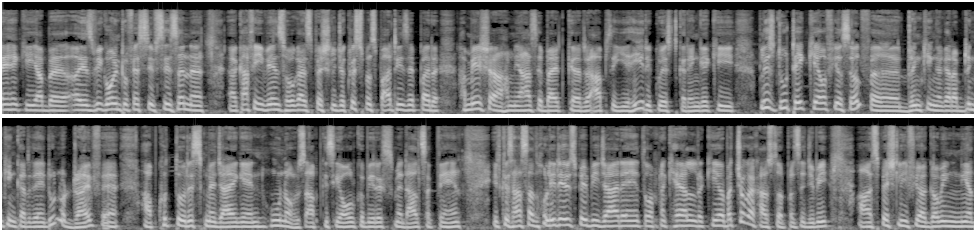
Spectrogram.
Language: Hindi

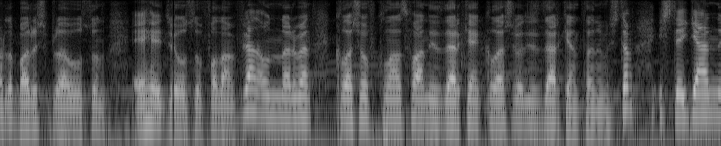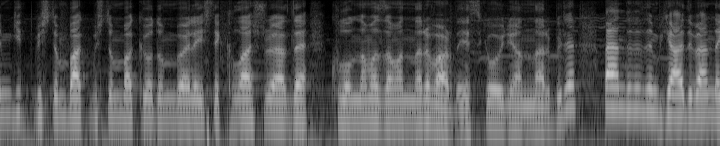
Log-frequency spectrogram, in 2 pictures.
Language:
Turkish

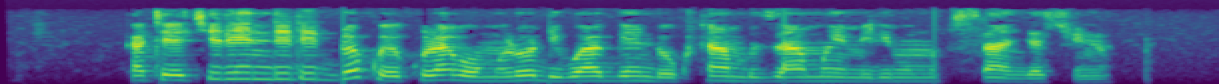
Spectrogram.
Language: Ganda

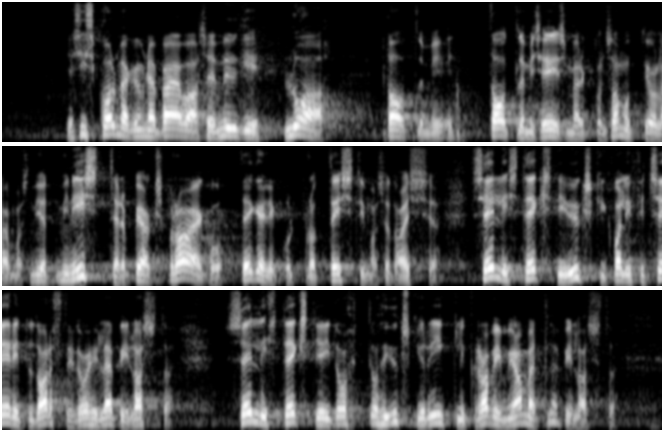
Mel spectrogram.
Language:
Estonian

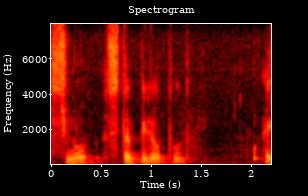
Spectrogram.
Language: Portuguese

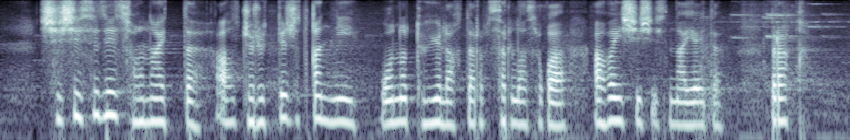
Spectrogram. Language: Kazakh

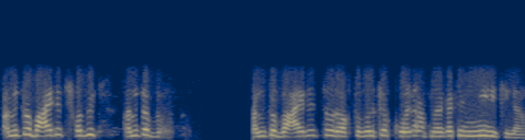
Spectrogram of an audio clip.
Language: Bangla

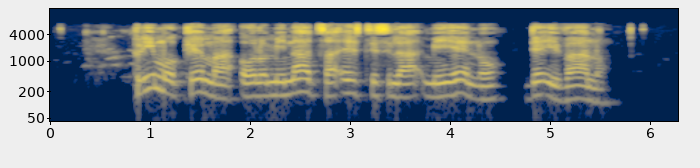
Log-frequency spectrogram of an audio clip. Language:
Esperanto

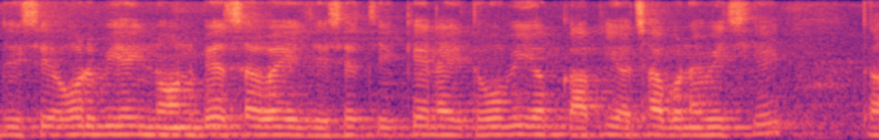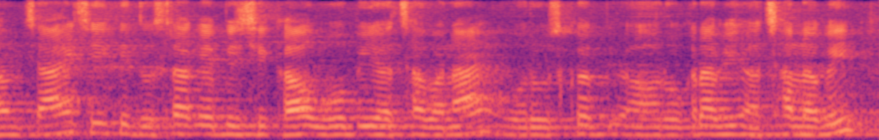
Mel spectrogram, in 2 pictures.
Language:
Maithili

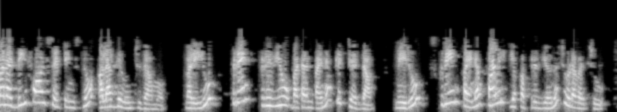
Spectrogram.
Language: Telugu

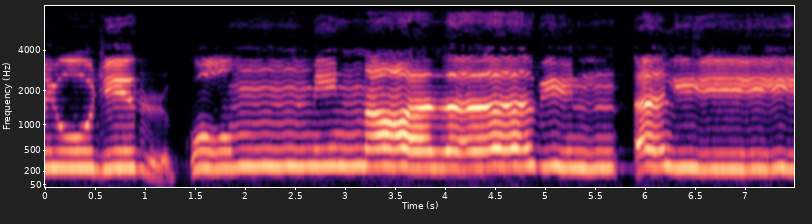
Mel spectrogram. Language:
Arabic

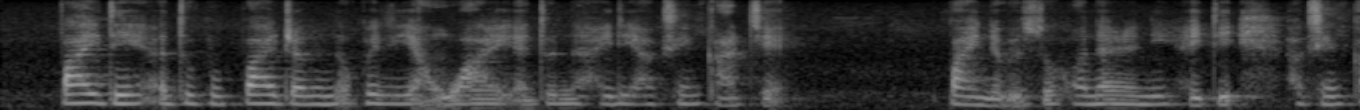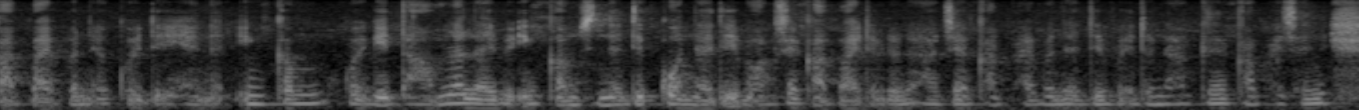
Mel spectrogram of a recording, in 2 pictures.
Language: Manipuri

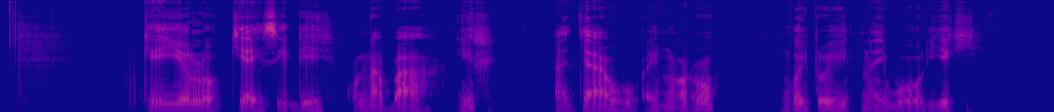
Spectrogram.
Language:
Masai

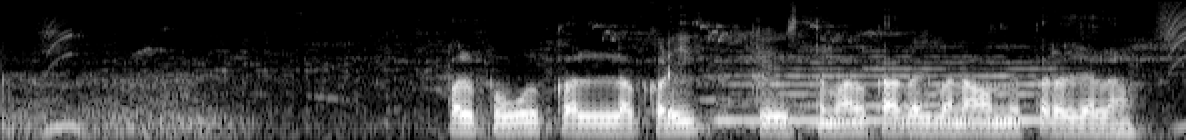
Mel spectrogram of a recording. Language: Bhojpuri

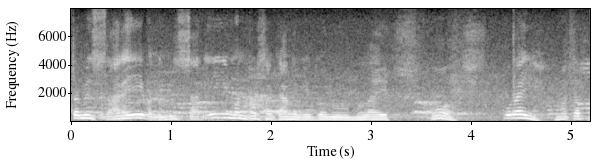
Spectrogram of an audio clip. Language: Nepali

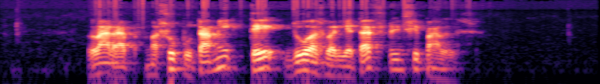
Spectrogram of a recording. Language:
Catalan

